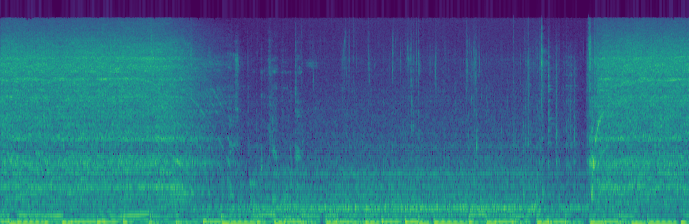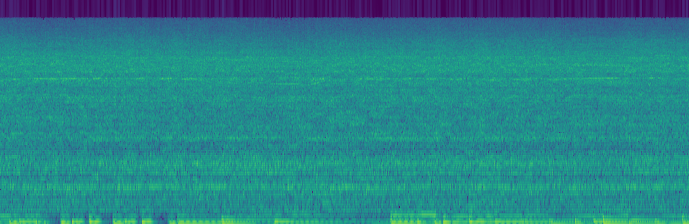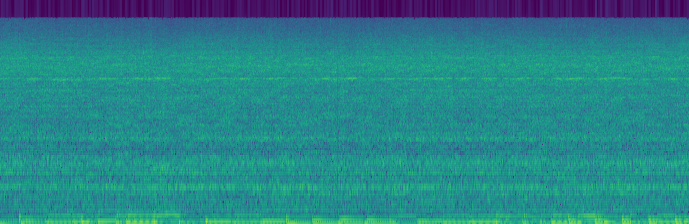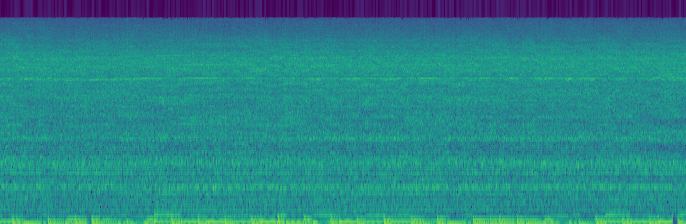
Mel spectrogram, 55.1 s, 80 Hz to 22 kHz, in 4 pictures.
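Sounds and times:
background music: 0.0 - 55.0
electric hand mixer whipping: 0.0 - 55.0.

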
